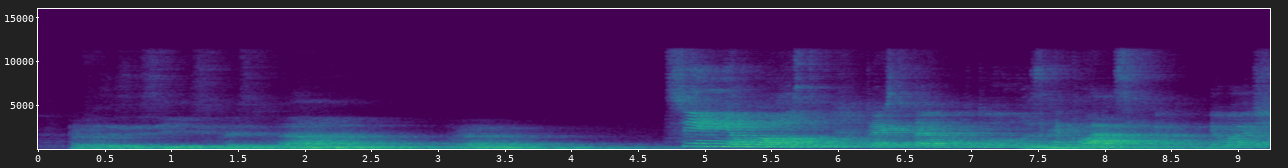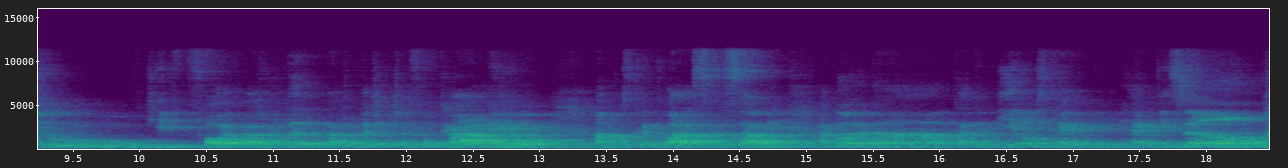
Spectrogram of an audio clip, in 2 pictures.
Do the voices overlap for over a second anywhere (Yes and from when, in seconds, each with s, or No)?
No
